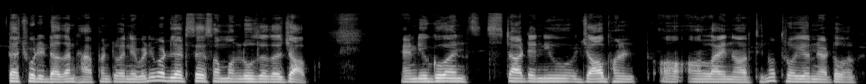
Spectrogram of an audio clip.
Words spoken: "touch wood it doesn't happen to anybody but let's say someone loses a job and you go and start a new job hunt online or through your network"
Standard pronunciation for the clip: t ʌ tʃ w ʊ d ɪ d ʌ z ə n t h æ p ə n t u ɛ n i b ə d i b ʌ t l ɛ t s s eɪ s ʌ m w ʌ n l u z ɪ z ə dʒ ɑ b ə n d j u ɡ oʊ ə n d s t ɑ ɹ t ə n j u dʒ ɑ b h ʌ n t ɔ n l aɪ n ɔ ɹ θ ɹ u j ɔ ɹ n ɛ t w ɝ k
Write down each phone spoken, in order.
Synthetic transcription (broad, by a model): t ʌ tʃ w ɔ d ɪ d ʌ z ə n t h æ p ə n t u ɛ n i b ə d i b ʌ t l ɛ t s s eɪ s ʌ m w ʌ n l u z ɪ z ə dʒ ɑ b ə n d j u ɡ oʊ ə n d s t ɑ ɹ t ə n j u dʒ ɑ b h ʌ n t ɔ n l aɪ n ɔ ɹ t ɹ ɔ j ɔ ɹ n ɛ t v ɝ k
